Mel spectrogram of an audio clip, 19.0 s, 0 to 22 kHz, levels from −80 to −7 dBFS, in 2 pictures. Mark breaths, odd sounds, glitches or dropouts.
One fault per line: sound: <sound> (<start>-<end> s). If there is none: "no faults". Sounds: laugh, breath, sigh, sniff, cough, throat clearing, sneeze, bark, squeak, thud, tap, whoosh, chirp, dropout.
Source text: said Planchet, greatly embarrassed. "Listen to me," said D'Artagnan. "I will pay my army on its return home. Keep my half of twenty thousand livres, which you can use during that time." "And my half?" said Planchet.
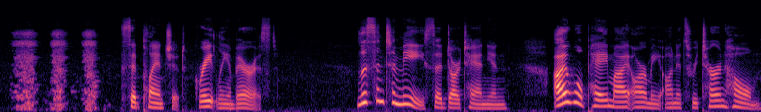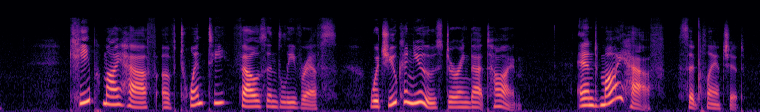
sound: sniff (0.1-1.4 s)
